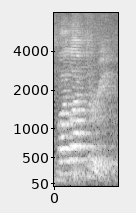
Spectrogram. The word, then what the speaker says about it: phylactery: Miss Park, your word is phylactery. Phylactery. Am I pronouncing that correctly?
